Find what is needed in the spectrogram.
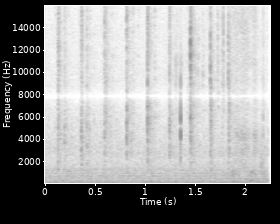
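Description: Yorkshire terrier's claws clicking irregularly on a hard floor as it trots along carrying a plush toy, the clicks coming thickest around the middle.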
